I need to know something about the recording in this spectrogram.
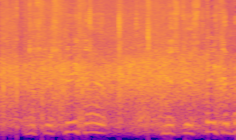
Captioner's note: applause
